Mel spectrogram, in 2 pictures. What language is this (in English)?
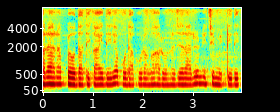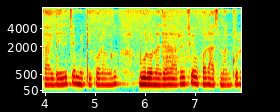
Rajasthani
